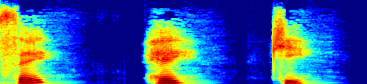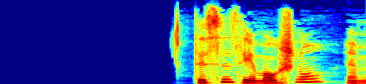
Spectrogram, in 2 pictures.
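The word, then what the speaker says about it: Sei He Ki: chokure the second Reiki symbol say hickey the second Reiki symbol is the say hey Ki pronounced say hey Ki this is the emotional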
